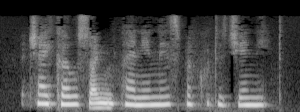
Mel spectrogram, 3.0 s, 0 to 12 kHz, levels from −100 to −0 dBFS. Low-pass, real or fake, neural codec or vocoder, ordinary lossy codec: 7.2 kHz; fake; codec, 16 kHz, 0.5 kbps, X-Codec, WavLM features, trained on Multilingual LibriSpeech; MP3, 32 kbps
